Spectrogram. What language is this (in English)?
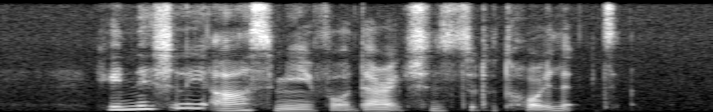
English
